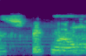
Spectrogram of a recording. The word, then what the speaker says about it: speculum: Y diría speculum, o sea, imaginar que eran una tilde todas. En la primera sílaba, speculum tiene una tilde en la E.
